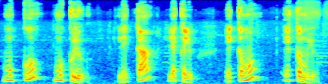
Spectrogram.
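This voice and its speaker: A woman teacher leads a lesson in a warm, mellow voice. She reads words out slowly, drawing each syllable out clearly, then explains them in a steady classroom tone. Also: mid-range voice. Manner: slow, drawn-out syllable-by-syllable word reading. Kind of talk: Telugu grammar lesson, reading words aloud.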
